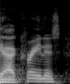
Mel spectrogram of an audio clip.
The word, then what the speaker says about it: Hyrcanus: But before that, during the time of the Maccabees, under John Hyrcanus, we say Hyrcanus, but it's spelled Hyrcanus, forced a conversion of them, which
